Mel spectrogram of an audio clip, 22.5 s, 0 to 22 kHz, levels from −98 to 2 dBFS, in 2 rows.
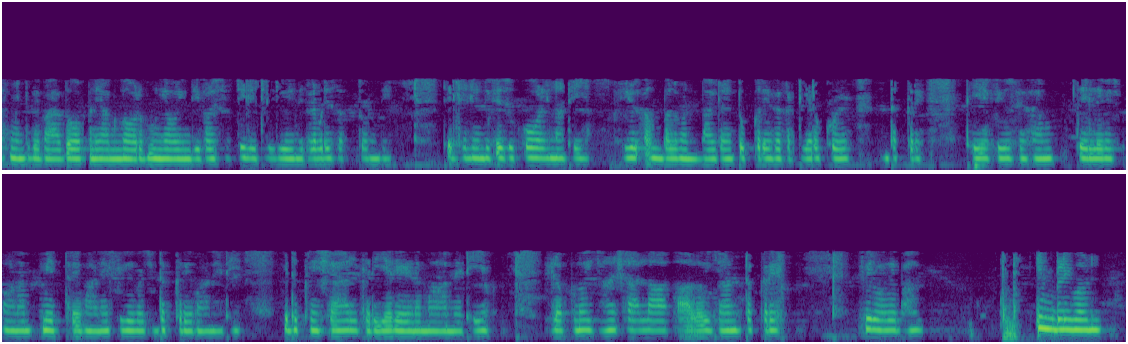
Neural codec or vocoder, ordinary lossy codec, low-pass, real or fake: none; AAC, 16 kbps; 7.2 kHz; real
